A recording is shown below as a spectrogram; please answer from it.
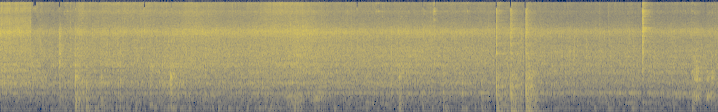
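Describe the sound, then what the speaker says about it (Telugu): Broad bean seeds frying in a little oil in a covered pan with curry leaves, a steady close sizzle and hiss with scattered clicks and crackles, louder bursts near the end. "ఇప్పుడు మూత వేసుకొని కొంచెం నూనెలో వేగనిద్దాము"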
